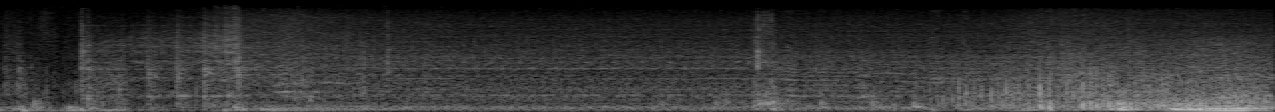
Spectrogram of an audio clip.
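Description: A car engine turns over and catches, then settles into a steady low rumble that builds and grows louder as the vehicle pulls away, with some wind buffeting and no voices.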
